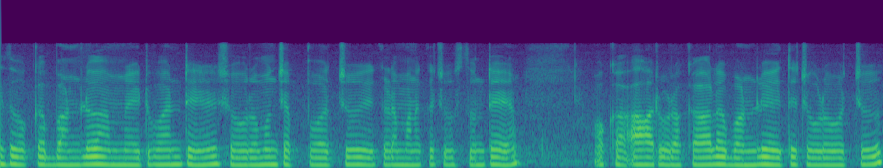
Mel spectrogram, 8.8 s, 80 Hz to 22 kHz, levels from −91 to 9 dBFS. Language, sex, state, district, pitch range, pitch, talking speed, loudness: Telugu, female, Andhra Pradesh, Guntur, 165-170 Hz, 165 Hz, 115 wpm, -17 LUFS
